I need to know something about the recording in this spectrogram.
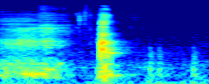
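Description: A man's soft breathy exhale, then a single short, clipped voiced sound about a second in, the hesitant start of a word ("I").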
